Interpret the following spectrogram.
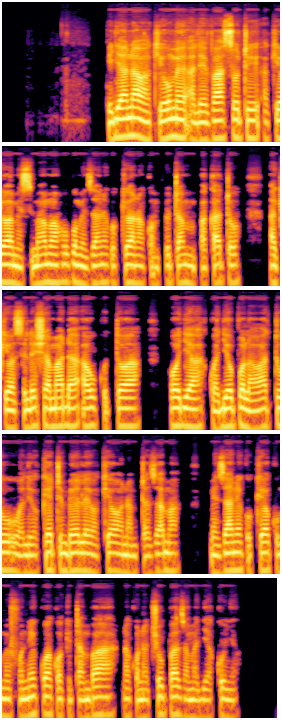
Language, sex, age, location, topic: Swahili, male, 25-35, Dar es Salaam, education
